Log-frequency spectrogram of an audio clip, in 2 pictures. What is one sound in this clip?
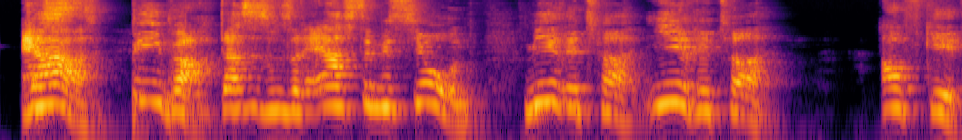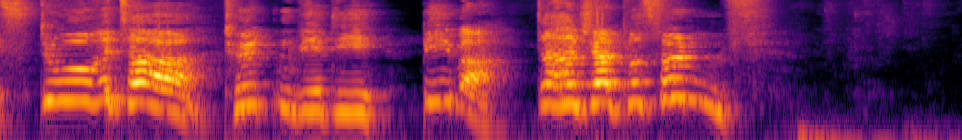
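Two young men talk with animation, close by.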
